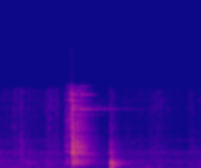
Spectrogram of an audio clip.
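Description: Kitchenware clatter: a sharp metallic clink with a brief high ring about two-thirds of a second in, followed by a smaller knock.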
